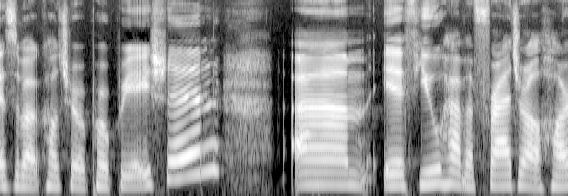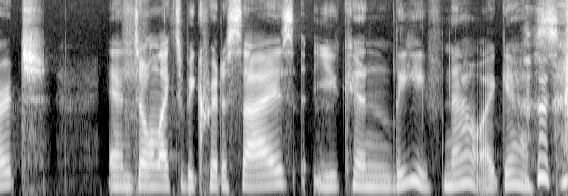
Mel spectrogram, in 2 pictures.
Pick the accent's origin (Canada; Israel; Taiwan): Taiwan; English is a second language; moved away; one of my earliest memory was me jumping up and down on my, uh, coffee table in Taiwan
